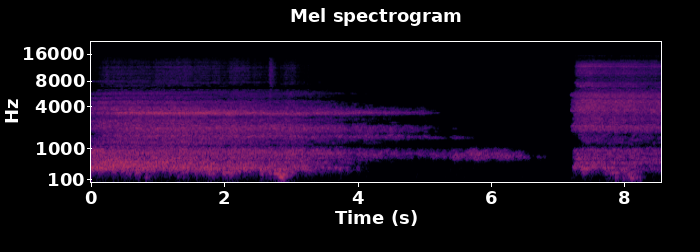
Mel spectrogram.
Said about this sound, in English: Continue to breathe in through the nose if you can, filling the bottom of the lungs to the top.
